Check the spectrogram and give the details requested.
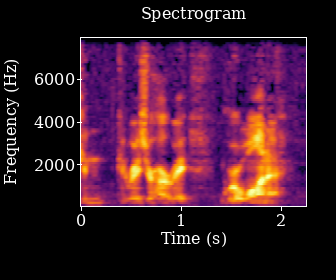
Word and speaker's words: Guarana: Guarana, I believe this is how you say it. Guarana. Okay. It's basically an herbal caffeine. Guarana It's is bat crap. not guado. Come on now.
